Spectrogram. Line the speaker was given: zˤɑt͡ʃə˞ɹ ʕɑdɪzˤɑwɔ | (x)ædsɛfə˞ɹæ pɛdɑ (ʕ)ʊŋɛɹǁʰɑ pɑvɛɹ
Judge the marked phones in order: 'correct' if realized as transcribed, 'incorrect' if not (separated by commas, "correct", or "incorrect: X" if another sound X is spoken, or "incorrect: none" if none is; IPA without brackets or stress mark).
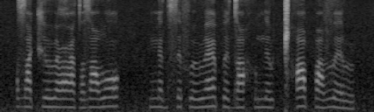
incorrect: ŋ, incorrect: h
